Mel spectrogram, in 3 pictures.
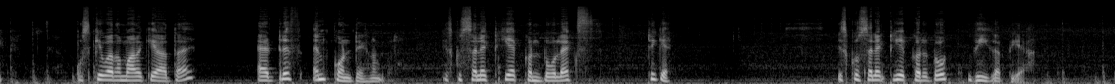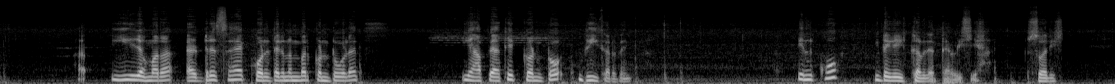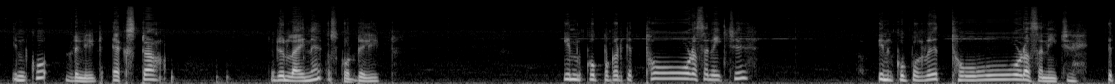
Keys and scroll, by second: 0.0 ctrl+space, 0.7 alt+Tab, 5.4 ctrl+x, 8.8 ctrl+a, 9.2 ctrl+v, 10.2 ctrl+space, 10.8 alt+Tab, 13.7 ctrl+x, 14.5 alt+Tab, 16.0 ctrl+a, 16.4 ctrl+v, 17.7 ctrl+space, 21.4 ctrl+z, 22.6 ctrl+z, 25.5 ctrl+space.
